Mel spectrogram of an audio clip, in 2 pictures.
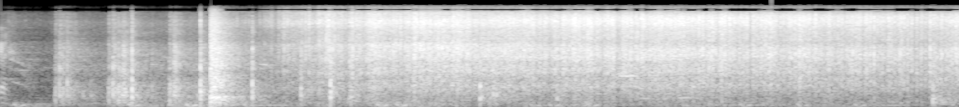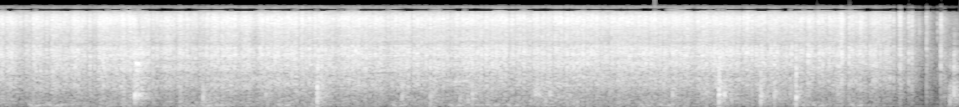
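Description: Ground fountain firework spraying sparks with a steady, loud hiss and crackle, with occasional pops in it. It sets in about three seconds in, after a few sharp cracks and one loud bang about two seconds in.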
